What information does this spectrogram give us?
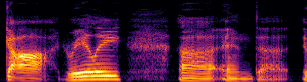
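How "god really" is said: imitating amazed audience. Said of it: "People were like".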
